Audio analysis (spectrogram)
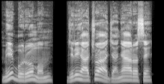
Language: Igbo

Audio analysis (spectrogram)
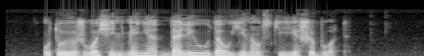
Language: Belarusian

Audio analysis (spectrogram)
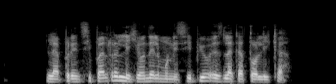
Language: Spanish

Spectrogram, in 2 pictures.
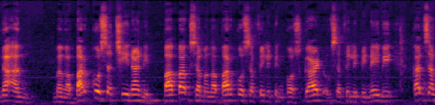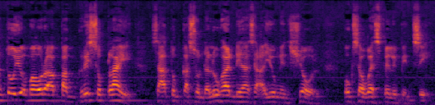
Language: Filipino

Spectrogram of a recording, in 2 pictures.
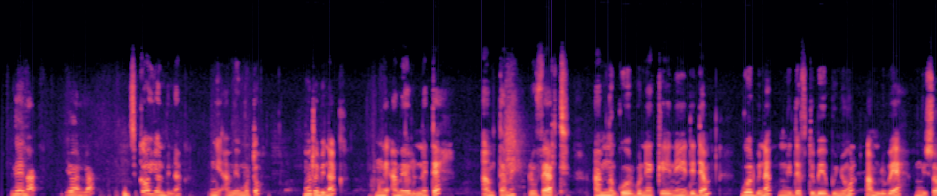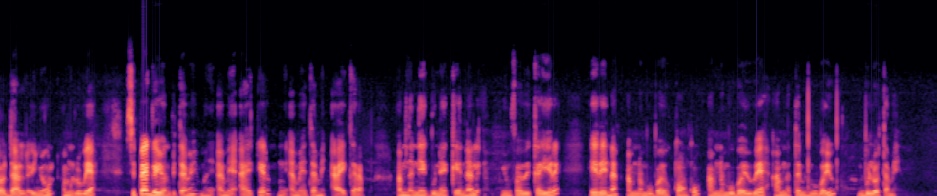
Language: Wolof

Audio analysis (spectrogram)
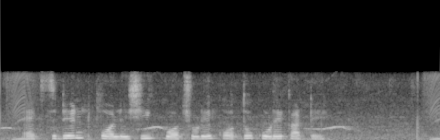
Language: Bangla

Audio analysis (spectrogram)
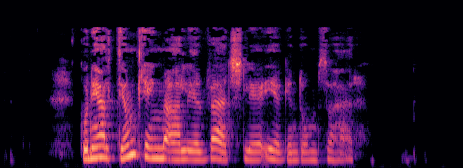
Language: Swedish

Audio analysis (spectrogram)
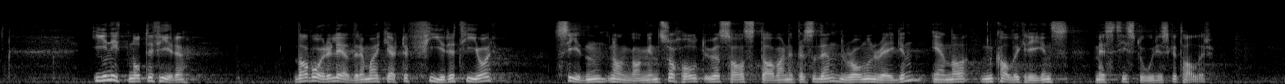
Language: Norwegian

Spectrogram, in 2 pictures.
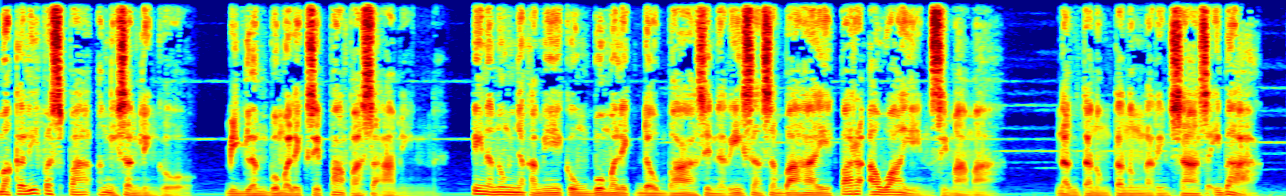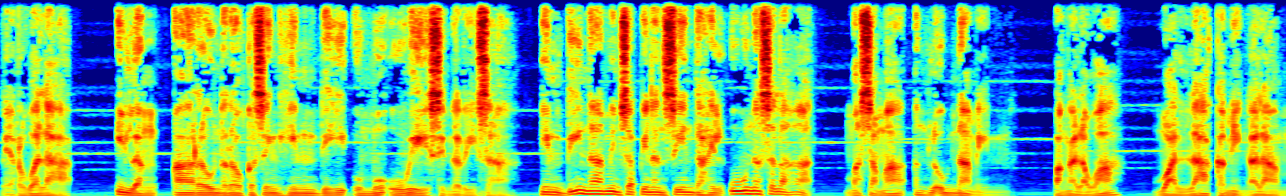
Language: Filipino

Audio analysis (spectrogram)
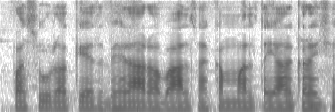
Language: Maithili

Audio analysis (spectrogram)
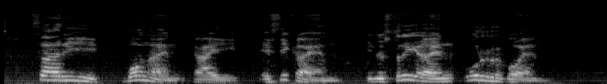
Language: Esperanto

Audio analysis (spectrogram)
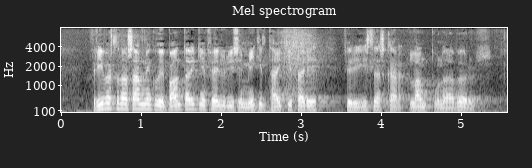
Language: Icelandic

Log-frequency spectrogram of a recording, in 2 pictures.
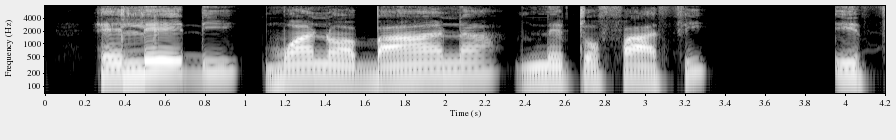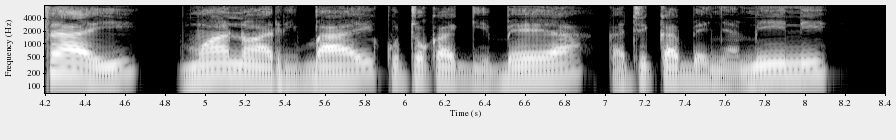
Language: Swahili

